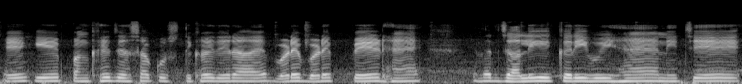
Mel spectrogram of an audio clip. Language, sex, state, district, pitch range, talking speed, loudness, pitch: Hindi, male, Rajasthan, Bikaner, 145-155 Hz, 155 wpm, -15 LUFS, 150 Hz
